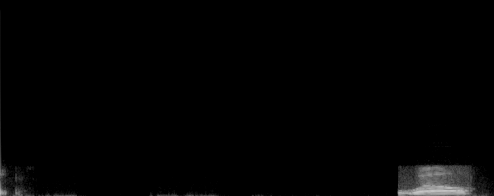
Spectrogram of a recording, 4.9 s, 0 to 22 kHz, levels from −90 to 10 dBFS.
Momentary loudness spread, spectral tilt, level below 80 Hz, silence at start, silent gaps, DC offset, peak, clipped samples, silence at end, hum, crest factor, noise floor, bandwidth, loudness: 21 LU; -9 dB/octave; -70 dBFS; 0 s; none; under 0.1%; -8 dBFS; under 0.1%; 0.25 s; none; 18 dB; -87 dBFS; 3.6 kHz; -18 LUFS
